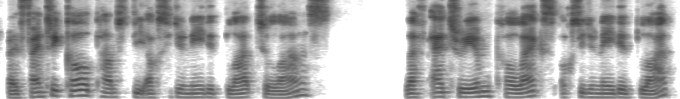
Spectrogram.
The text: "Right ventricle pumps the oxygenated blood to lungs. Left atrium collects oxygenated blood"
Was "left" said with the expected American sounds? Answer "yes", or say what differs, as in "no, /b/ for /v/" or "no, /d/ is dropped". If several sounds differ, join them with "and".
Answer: no, /t/ is dropped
